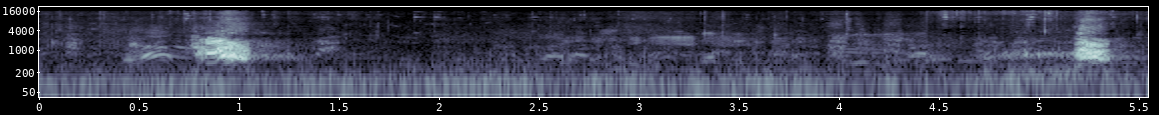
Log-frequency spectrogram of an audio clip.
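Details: Dogs at an Old English Sheepdog get-together in Grape Street Park, South Park, San Diego, on a warm afternoon in the upper 70s, with Oliver, a groomed 1.5-year-old Sheepadoodle, excited; two short, sharp barks about four seconds apart over outdoor rumble and faint voices.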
